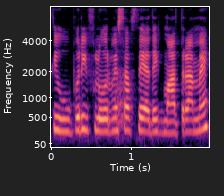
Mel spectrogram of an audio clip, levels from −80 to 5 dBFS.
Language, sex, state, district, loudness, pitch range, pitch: Hindi, female, Bihar, Samastipur, -15 LUFS, 230-255 Hz, 240 Hz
